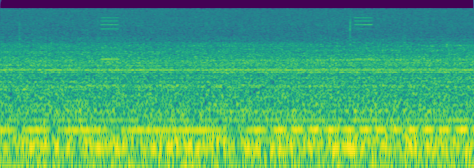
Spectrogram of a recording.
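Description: A touchscreen gives short electronic beeps.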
